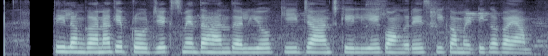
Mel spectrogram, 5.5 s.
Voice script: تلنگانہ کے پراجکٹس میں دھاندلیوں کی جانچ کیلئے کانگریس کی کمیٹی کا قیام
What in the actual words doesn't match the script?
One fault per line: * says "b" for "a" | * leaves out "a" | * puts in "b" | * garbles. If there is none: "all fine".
all fine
